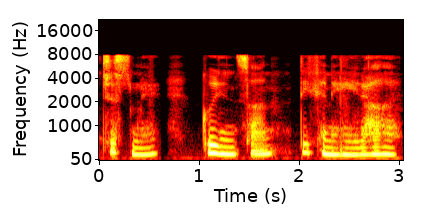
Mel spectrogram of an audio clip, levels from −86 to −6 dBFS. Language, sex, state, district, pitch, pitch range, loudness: Hindi, female, Uttar Pradesh, Lucknow, 200 Hz, 190-215 Hz, -17 LUFS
